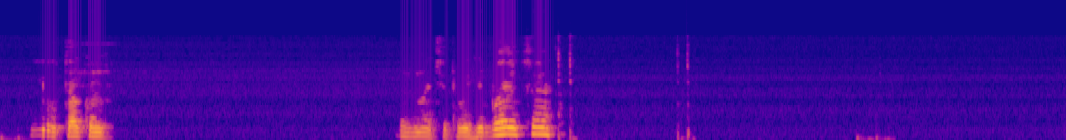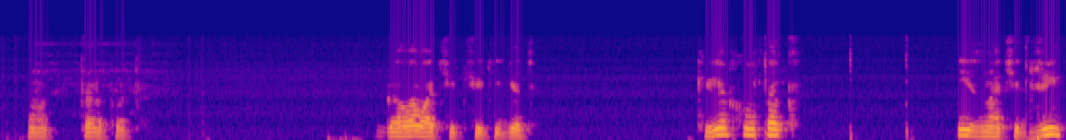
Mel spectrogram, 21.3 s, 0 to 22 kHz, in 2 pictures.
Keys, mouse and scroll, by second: 0.0 r, 6.6-8.1 drag, 8.5 r, 12.5-13.9 drag, 14.0 r, 19.2 click, 20.9 g.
